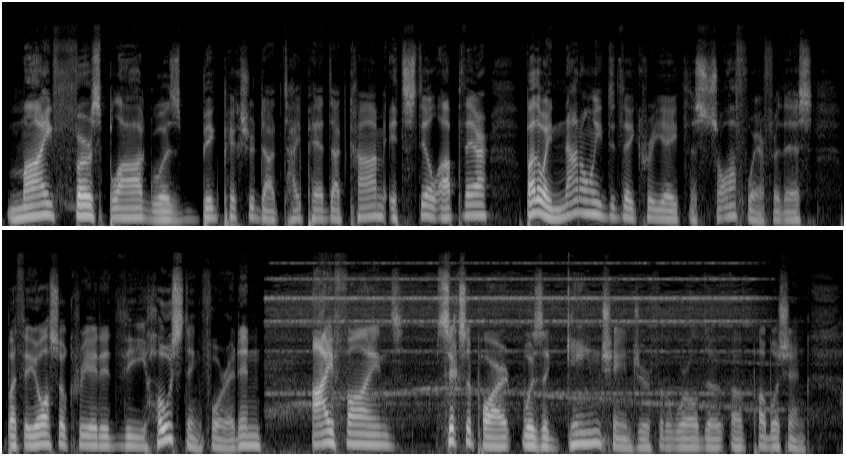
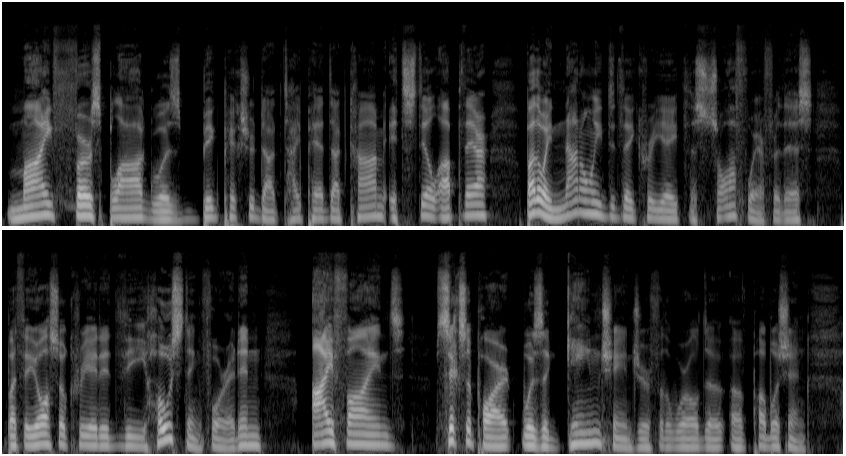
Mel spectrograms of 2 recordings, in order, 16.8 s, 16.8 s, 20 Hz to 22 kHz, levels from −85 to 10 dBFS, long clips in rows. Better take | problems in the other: second | alarm; noticeable; from 11 to 16 s; peak 8 dB below the speech

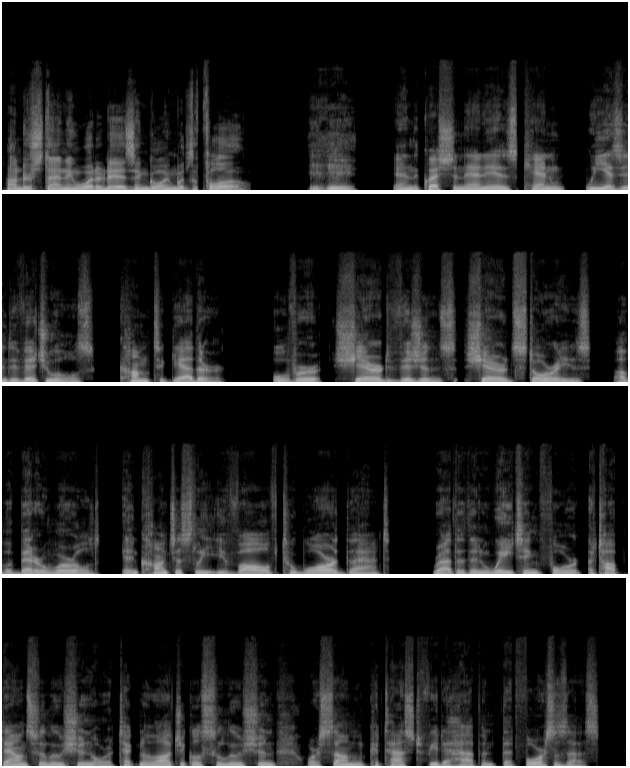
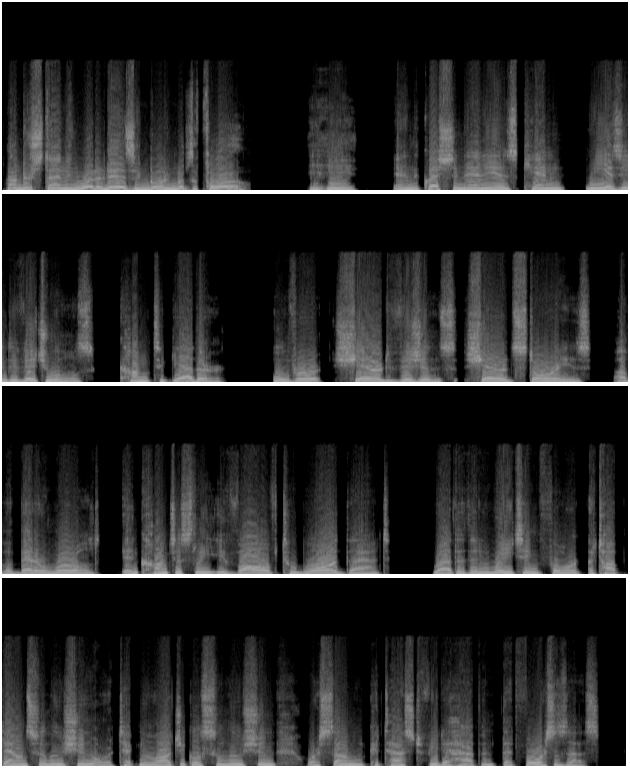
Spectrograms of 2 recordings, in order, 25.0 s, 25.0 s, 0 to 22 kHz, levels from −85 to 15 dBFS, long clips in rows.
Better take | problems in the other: first | distortion; heavy; 20% of the sound clipped

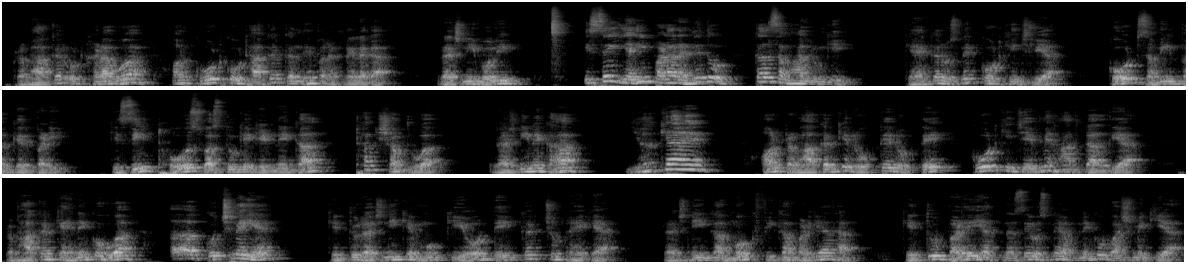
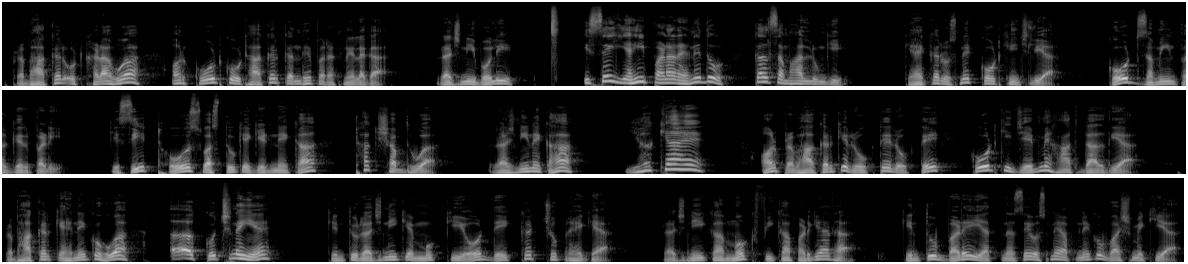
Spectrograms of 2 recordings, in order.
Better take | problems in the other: second | room echo; slight; dies away in 0.3 s // off-mic speech; far

